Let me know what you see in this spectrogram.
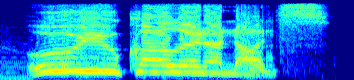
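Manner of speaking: loud bellowing, shouting orc voice. Voicing an orc in the camp answering the party: bellowing orc voice. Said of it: "another voice bellows back at you".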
